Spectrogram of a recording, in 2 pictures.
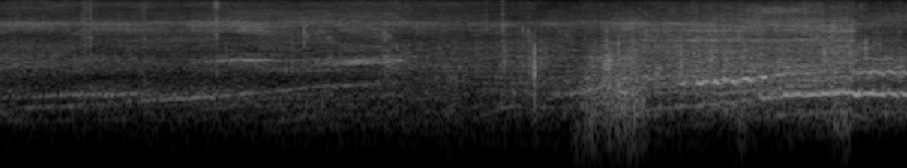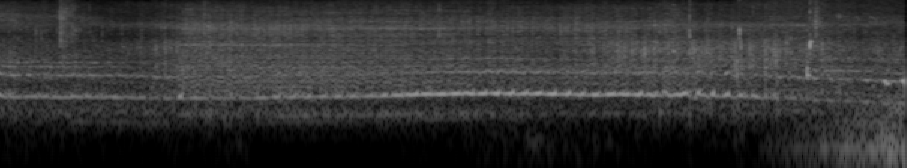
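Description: Electric motorbike's motor whine rising in pitch as it accelerates, then holding steady while cruising and easing off near the end, with tyre noise on gravel and a few knocks. A loud low rumble comes in just before the end.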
